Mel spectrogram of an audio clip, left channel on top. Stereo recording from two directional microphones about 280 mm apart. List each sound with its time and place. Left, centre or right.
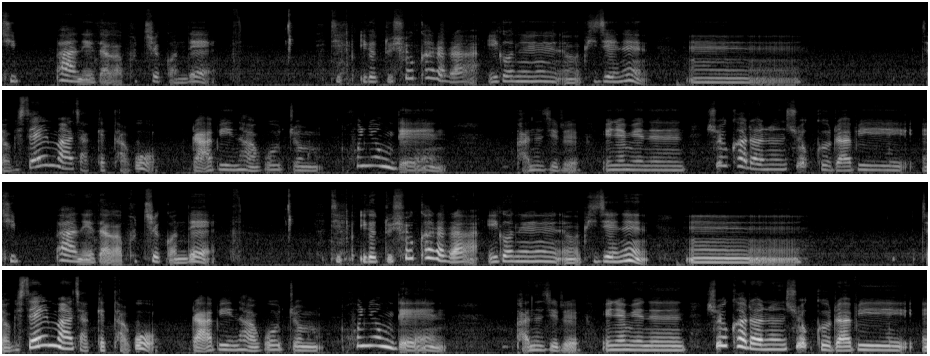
0.0 s a woman's voice: centre; by 8.0 s right
9.1 s speech: right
